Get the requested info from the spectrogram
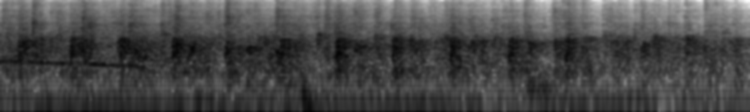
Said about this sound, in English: And the crowd goes wild!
